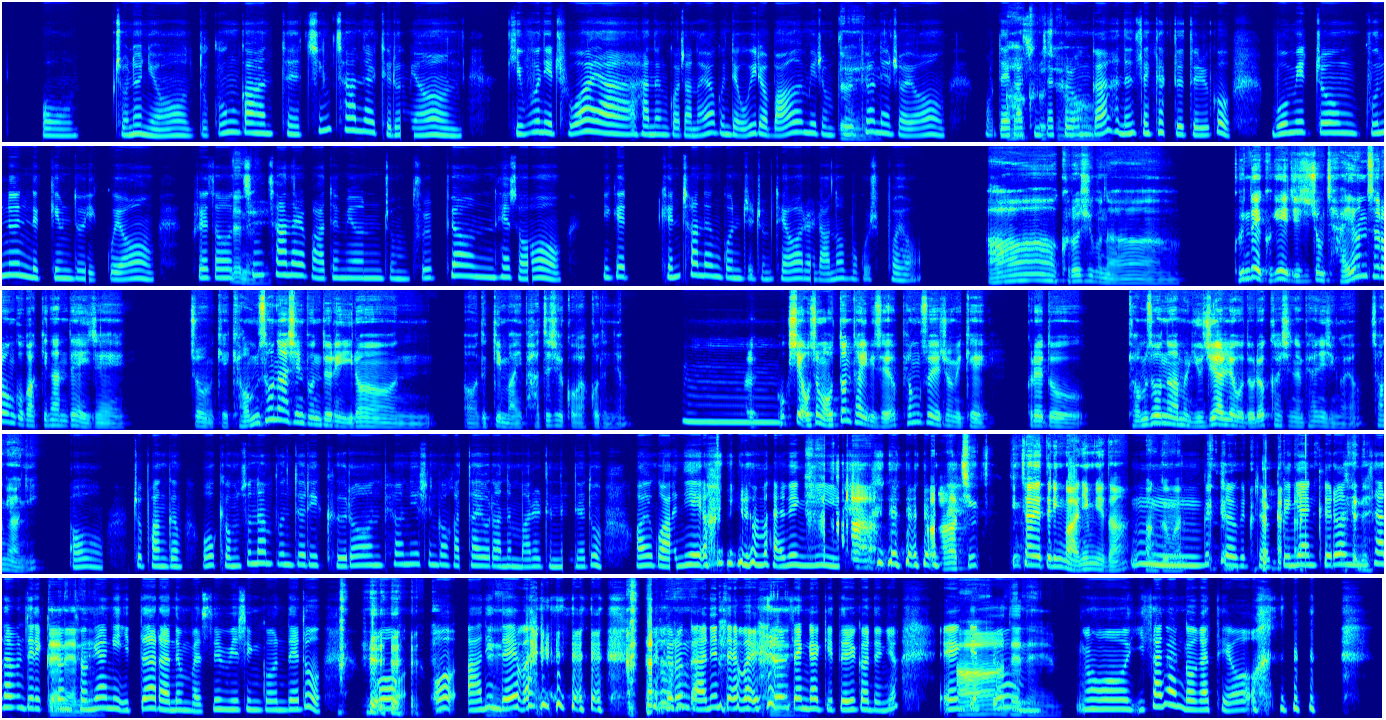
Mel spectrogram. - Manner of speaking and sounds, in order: tapping; laughing while speaking: "생각도"; laugh; laugh; laugh; laughing while speaking: "막 이런 저 그런 거 아닌데 막 이런 생각이"; laugh; laugh
- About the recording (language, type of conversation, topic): Korean, advice, 칭찬을 받으면 왜 어색하고 받아들이기 힘든가요?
